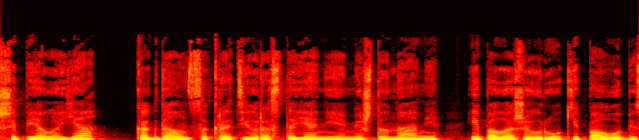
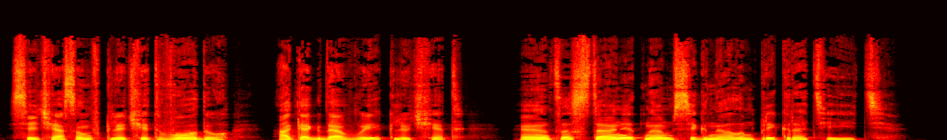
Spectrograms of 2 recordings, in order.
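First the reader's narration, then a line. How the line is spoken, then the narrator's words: Purred. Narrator (Russian): промурлыкал он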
